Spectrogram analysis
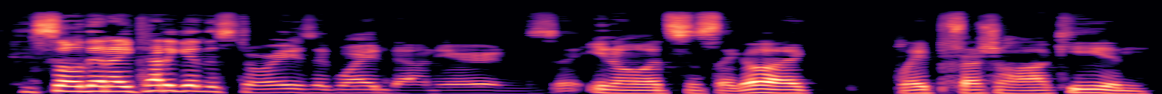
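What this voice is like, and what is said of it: Canadian accent. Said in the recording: “they catch my Canadian accent quite quickly”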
